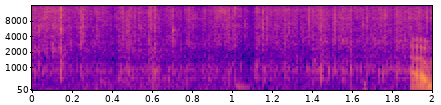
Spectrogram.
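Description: Foil wrapper of a 1994-95 Topps Embossed basketball card pack crinkling as fingers pull at its crimped top to tear it open, with scattered small crackles.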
